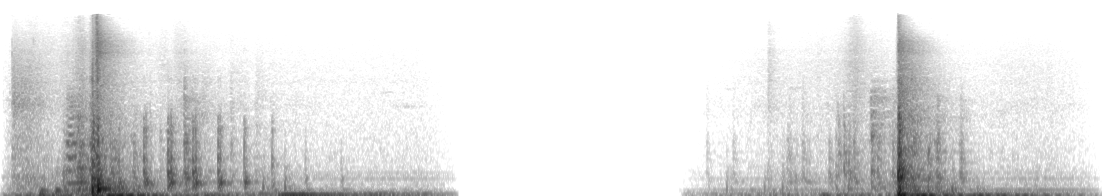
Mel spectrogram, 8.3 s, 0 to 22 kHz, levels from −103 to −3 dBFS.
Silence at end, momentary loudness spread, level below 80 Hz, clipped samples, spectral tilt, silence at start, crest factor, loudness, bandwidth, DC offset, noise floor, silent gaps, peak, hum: 0.3 s; 26 LU; -38 dBFS; under 0.1%; -7.5 dB/octave; 0.1 s; 28 dB; -28 LUFS; 16 kHz; under 0.1%; -62 dBFS; 3.43-5.09 s; -2 dBFS; none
